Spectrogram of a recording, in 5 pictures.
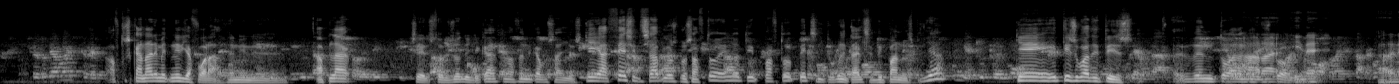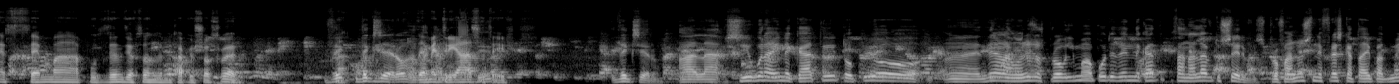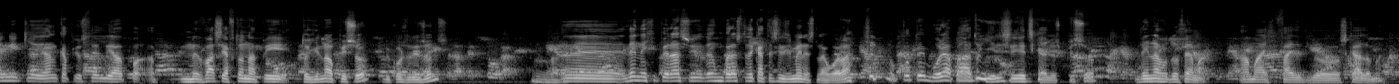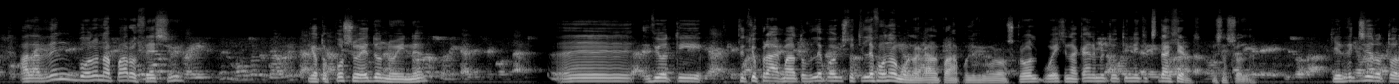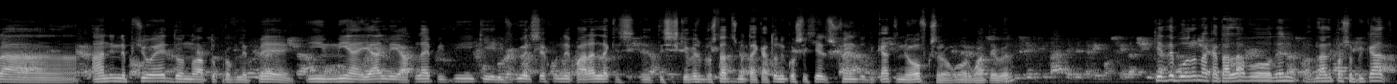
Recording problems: voice in the background; loud; throughout; 8 dB below the speech
uneven, jittery; strongly; from 8 to 49 s

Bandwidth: 14.5 kHz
